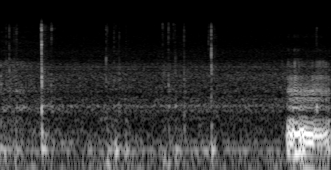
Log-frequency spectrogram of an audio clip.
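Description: Computer keyboard being typed on: a handful of separate keystroke clicks, spaced unevenly, with a brief low burst of sound near the end.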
